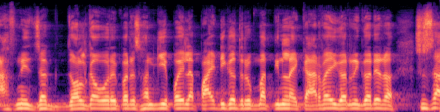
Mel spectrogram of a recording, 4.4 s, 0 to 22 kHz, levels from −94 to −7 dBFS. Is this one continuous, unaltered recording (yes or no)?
yes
